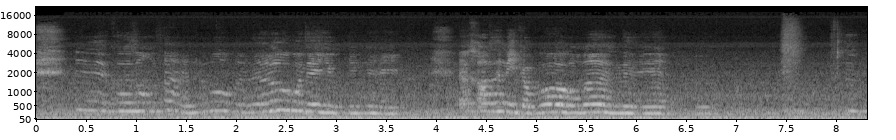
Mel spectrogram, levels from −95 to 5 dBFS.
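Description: Nothing goes wrong anywhere in this bit of speech, so there's no technical fault to point out.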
